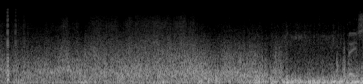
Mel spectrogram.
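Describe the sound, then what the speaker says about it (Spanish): Strong wind buffeting the microphone at a cycling road race stage in Catalonia, a steady loud roaring rush with no voices. "el viento que sopla con una cierta fuerza"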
